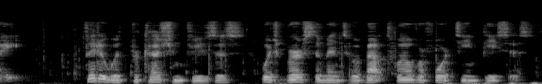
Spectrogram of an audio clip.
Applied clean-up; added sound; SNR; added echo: classical method log-MMSE.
